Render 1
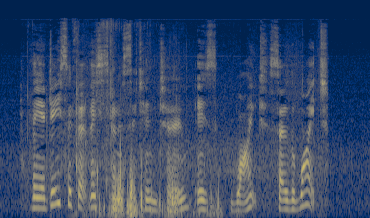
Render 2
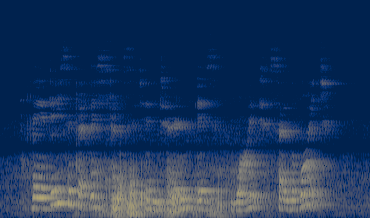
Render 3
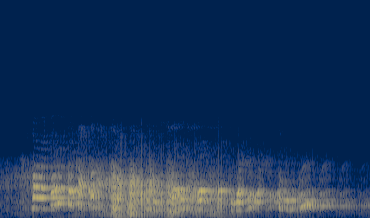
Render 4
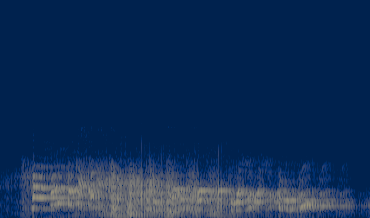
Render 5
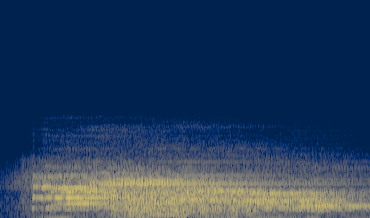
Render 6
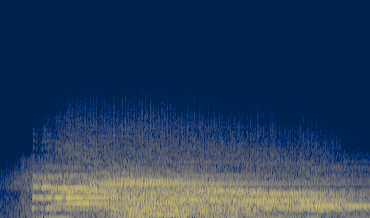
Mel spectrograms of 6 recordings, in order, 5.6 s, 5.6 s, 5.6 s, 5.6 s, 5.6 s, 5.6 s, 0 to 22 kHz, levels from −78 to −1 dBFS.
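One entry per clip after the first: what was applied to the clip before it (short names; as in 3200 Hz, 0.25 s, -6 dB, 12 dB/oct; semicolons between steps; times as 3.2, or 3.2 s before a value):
compressor 2:1, threshold -29 dBFS, peak gain reduction 8 dB; running mean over 33 samples; on a send: flutter echo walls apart 6.8 m, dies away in 0.92 s
low-pass sweep 690 Hz -> 250 Hz, 2.24–4.41; transient shaper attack +3 dB, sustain -9 dB; thinning echo 0.296 s, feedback 57%, high-pass 410 Hz, level -4 dB
gate -45 dBFS, range -7 dB; low shelf 94 Hz +8.5 dB; compressor, threshold -23 dBFS, peak gain reduction 7.5 dB; gain -8 dB
digital reverb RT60 3.4 s, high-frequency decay 0.95×, pre-delay 0.105 s, DRR -10 dB; gain +7.5 dB
low shelf 180 Hz +8.5 dB; in parallel at -6 dB: soft clip -18 dBFS, distortion -9 dB; on the sum: gain -5 dB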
